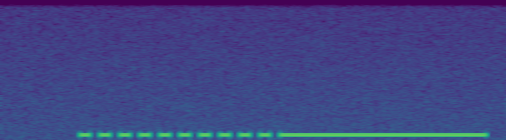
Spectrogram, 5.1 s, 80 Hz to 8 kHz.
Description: Telephone call progress tone (North American plan), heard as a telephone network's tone, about 350, 440 Hz, 0.1 s on and 0.1 s off. Stutter dial tone.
